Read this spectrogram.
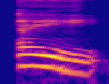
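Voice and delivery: "A" said as English ay, clear and full; 英文字母A的标准读音; English letter A. Shown as a demonstration. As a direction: model "A" as the English letter name ay. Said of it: "这个字母读作".

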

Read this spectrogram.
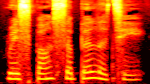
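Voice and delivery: usual speaking voice

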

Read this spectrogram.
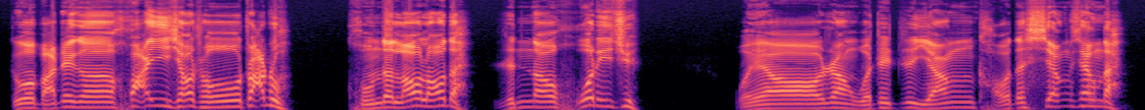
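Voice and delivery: loud, high-pitched roar of command; huffing angry order. A narrator's reading. Showman orders guards to seize the clown, furious bellow. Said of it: "气咻咻地对他们说".

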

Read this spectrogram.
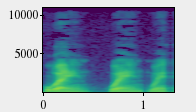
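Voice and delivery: "wing" repeated slowly as the second syllable of going; isolated w glide. Shown as a demonstration. Teacher isolates the syllable for students, clear w glide. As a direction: lean into the w of "wing", softening each time. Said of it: "人为的加一个喔".

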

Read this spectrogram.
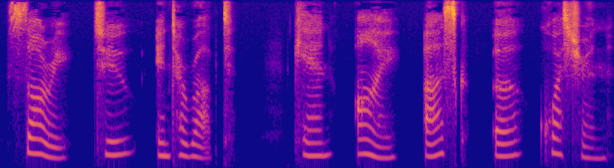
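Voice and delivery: slow, word by word; slow read-along. Shown as a demonstration. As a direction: read it slowly with a pause after each word. Model sentence read slowly for learners. (逐词慢读)

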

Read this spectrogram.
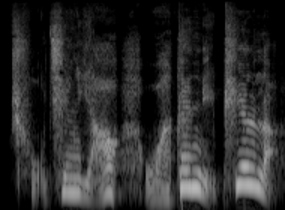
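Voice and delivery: slow then loud enraged cry; furious. Acted. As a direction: lunge at her in rage. 楚夫人扑过来拼命. (气急败坏地嘶喊)

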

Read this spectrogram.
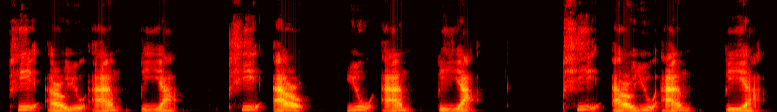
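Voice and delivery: each letter spelled out slowly; slow classroom spelling. Shown as a demonstration. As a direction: spell it out, one letter at a time. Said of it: "读作plumber".

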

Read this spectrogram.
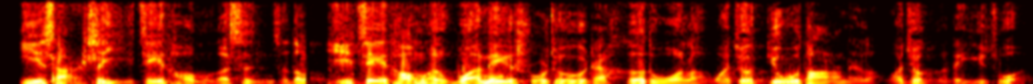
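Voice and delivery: ordinary talk

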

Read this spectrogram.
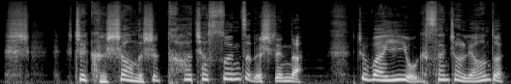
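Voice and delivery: high, anxious pleading voice; frightened family member. Acted.

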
